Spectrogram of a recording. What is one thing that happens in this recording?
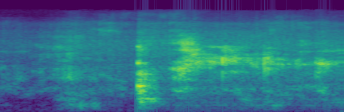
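Raw meat drops into a hot pan and sizzles loudly.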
